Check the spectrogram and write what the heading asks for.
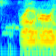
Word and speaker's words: Brodeur: His dad actually put a post on on IHO and said it's Brodeur like motor. – Brodeur like the old Devil's stalwart.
